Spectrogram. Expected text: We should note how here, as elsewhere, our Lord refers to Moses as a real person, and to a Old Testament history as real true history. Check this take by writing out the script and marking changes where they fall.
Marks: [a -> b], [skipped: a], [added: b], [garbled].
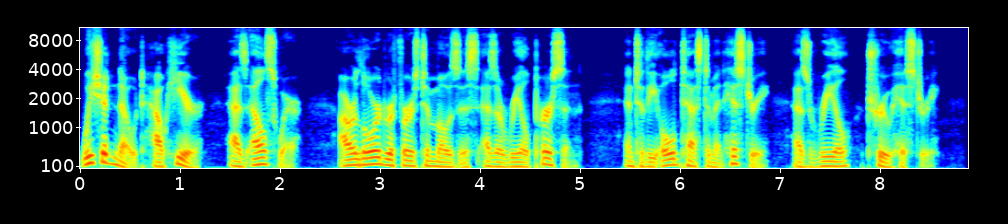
We should note how here, as elsewhere, our Lord refers to Moses as a real person, and to [a -> the] Old Testament history as real true history.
